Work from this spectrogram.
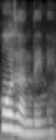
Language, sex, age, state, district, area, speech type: Punjabi, female, 45-60, Punjab, Tarn Taran, urban, spontaneous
